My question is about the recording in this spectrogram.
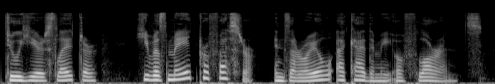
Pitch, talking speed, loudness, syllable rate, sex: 190 Hz, 155 wpm, -19 LUFS, 4.7 syllables/s, female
